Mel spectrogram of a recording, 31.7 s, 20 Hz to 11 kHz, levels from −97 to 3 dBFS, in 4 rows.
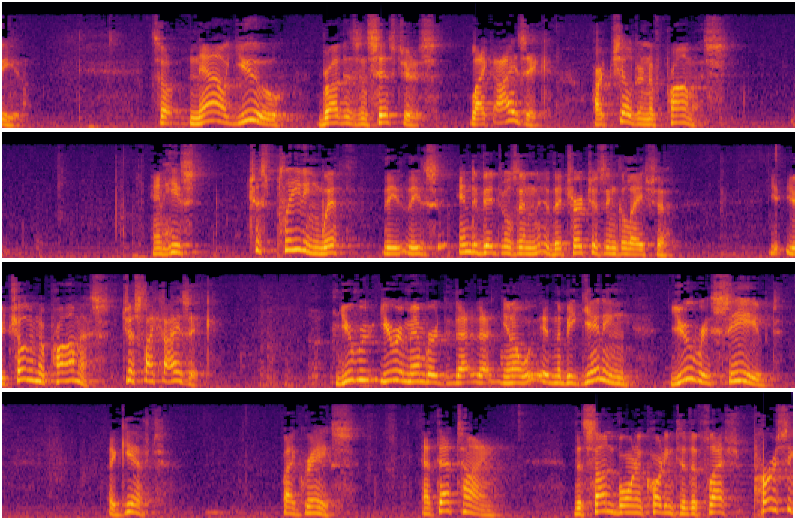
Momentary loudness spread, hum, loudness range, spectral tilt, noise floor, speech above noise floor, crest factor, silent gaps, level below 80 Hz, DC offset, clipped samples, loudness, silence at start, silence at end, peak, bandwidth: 12 LU; none; 6 LU; -6.5 dB/octave; -45 dBFS; 28 dB; 18 dB; none; -48 dBFS; under 0.1%; under 0.1%; -18 LUFS; 0 s; 0 s; 0 dBFS; 8 kHz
